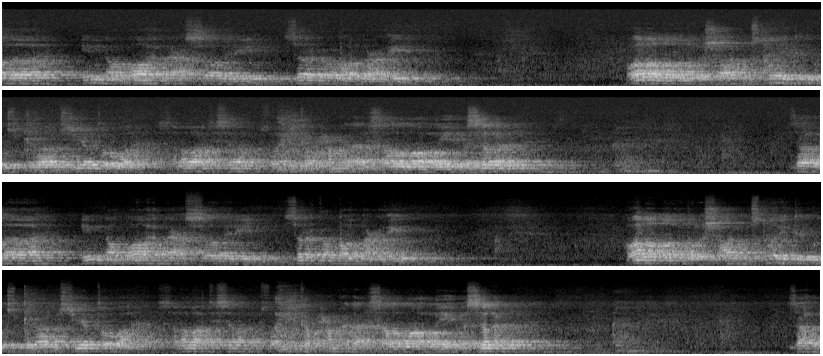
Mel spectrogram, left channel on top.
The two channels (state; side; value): noise; left; hiss, 24 dB below the sound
